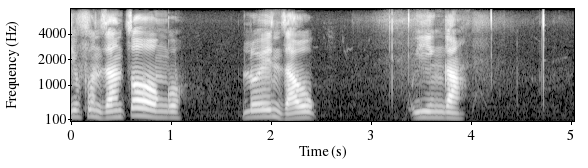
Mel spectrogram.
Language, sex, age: Tsonga, male, 21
